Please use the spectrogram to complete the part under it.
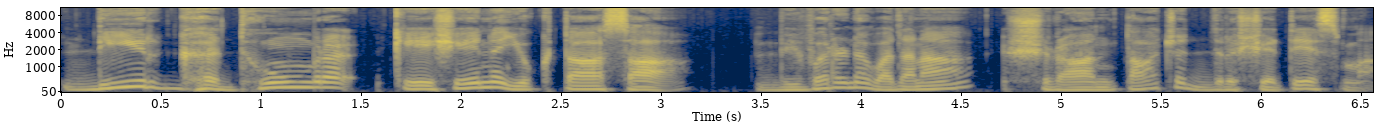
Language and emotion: Sanskrit, neutral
